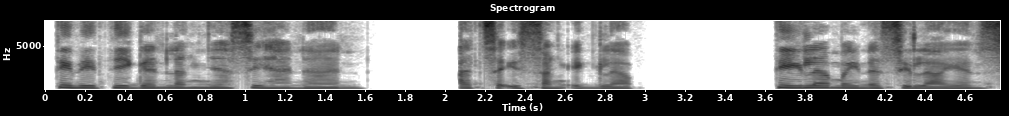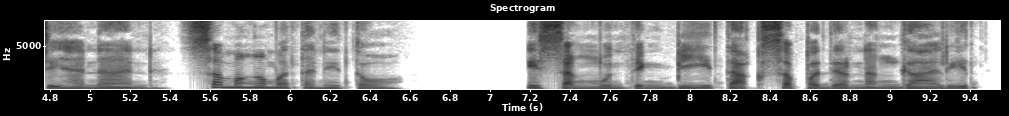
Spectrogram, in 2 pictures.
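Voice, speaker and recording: A woman narrating a scripted story in an earnest, measured and emotive way. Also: fairly low pitch, dark tone, no echo, studio quality. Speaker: audiobook narrator.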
